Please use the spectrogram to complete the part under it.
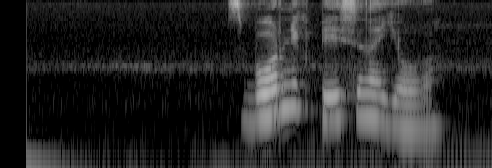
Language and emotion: Russian, neutral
